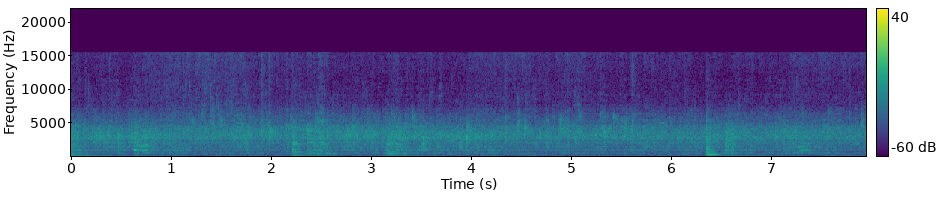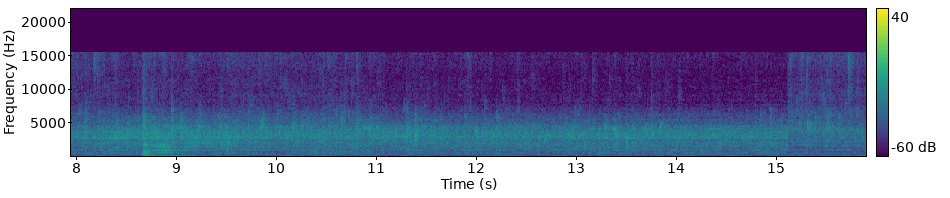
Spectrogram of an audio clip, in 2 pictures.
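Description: Sliced onions, tomatoes, ginger and garlic sizzling as they shallow-fry in hot oil in a non-stick kadhai, stirred with a perforated spatula that scrapes and knocks against the pan a few times.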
